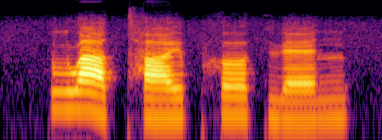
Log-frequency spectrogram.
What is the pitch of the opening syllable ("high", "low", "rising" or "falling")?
falling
